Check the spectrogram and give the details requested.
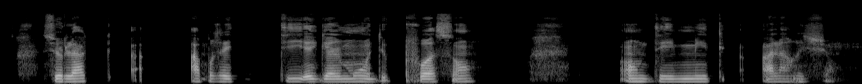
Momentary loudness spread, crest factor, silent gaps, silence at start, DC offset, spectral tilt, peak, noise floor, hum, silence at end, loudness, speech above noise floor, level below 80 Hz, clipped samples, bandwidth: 18 LU; 22 dB; none; 0.15 s; under 0.1%; -4.5 dB/octave; -6 dBFS; -85 dBFS; none; 0.3 s; -28 LUFS; 57 dB; -68 dBFS; under 0.1%; 11.5 kHz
